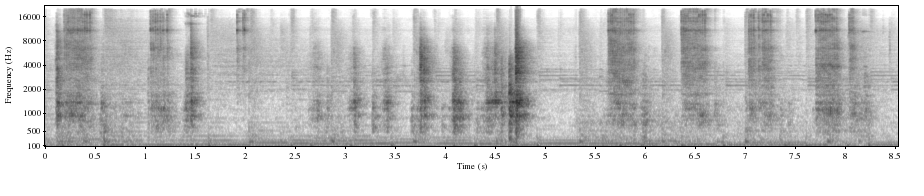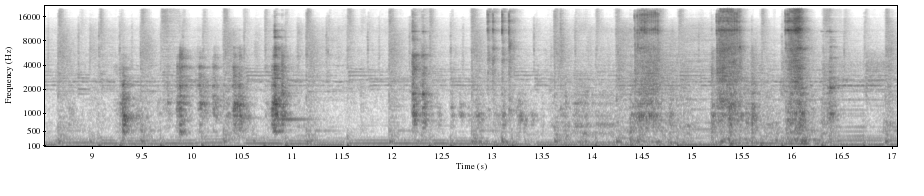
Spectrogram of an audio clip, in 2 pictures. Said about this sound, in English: So our first step is to remove the spare tire by removing these 3 lug nuts.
